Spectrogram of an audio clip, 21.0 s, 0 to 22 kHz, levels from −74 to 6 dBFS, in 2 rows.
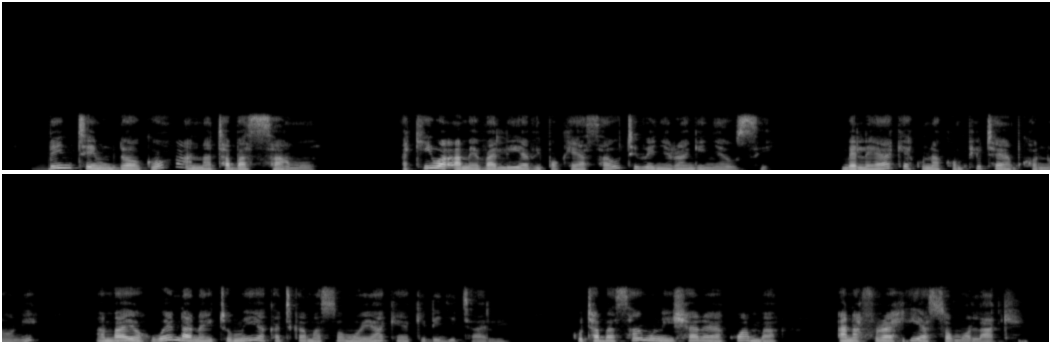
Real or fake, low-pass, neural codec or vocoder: real; 7.2 kHz; none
